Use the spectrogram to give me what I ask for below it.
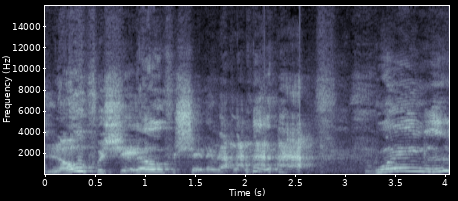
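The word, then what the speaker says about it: Le Fessier: And the synopsis for this movie is Darren Silverman, which is played by Jason Biggs, Wayne, how do you pronounce it? Low-for-shit.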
